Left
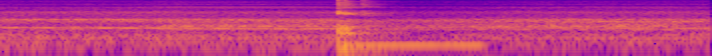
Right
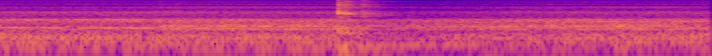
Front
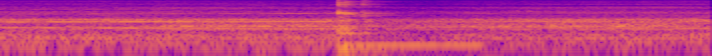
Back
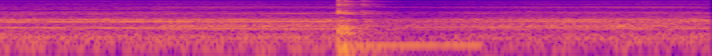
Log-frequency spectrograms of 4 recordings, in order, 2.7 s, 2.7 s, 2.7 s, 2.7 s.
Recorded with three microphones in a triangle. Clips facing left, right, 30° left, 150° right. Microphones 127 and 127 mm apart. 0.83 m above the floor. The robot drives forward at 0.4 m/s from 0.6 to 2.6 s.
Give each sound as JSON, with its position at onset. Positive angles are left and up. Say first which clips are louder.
{"t": 1.3, "sound": "a clunk", "louder": "left 6 dB, back 2 dB", "azimuth_deg": 140, "distance_m": 1.0}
